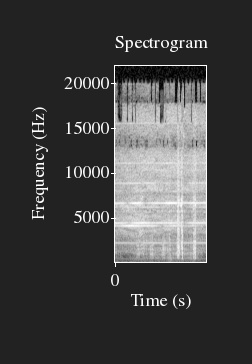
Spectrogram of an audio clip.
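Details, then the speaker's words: Traxxas Maxx RC truck with Sledge rear shocks at a skate park: high electric motor whine with sharp rattling bursts as the drivetrain skips; owner suspects a shot plastic spur gear. "Spur gear, I think. Sounds like a spur gear. Still a plastic spur gear in here, so I think it's shot."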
